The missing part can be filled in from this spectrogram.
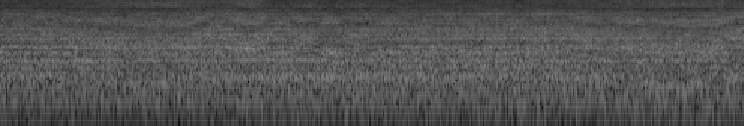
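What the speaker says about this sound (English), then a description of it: "it does take a few minutes to dry if you don't heat set it with your heat tool" A heat tool blowing hot air to dry stamped ink on a card, a loud continuous hiss and whoosh close to the microphone, steady throughout.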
